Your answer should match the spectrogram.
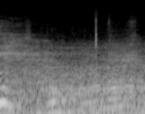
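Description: Low, steady rumble of road traffic on an open street, with one short faint tick about a second and a half in.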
